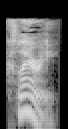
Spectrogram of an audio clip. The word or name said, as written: clary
